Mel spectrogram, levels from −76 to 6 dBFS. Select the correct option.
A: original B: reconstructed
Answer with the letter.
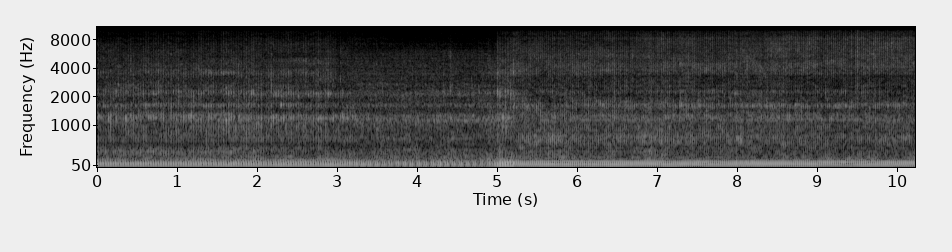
B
